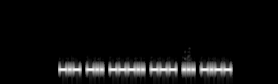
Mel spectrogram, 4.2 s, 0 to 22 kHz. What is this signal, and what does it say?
Morse code, heard as a keyed tone, about 34 wpm, 700 Hz. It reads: KD8OSY
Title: USA Call Signs - 6 Characters - 3x Character Spacing - 35wpm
